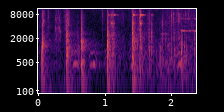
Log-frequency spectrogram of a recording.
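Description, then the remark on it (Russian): Several firm knocks on a wooden apartment door, about four thuds in an uneven rhythm, moderately loud, with faint room noise between them. “Гоцман стучит в дверь квартиры Норы.”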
